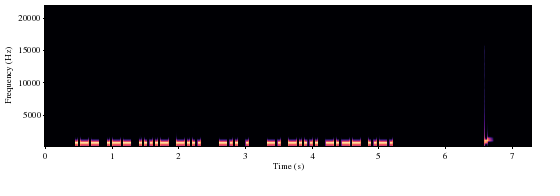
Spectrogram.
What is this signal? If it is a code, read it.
Morse code, heard as a keyed tone, about 30 wpm, 700 Hz. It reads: WW4B DE N6YF
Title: USA Callsign DE Callsign - 4 Characters - 30wpm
